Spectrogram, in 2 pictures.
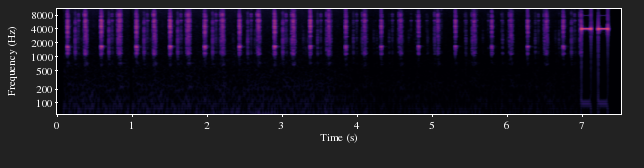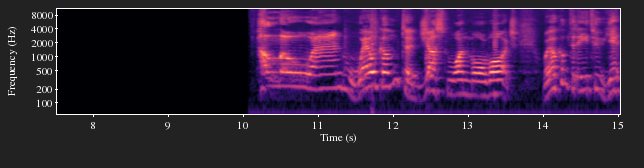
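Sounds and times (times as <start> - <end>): watch ticking: 0.1 - 7.2
short high-pitched beeps: 7.0 - 7.4.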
